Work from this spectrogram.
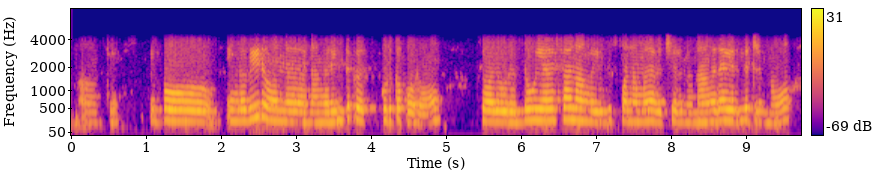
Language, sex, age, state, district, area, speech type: Tamil, female, 18-30, Tamil Nadu, Tiruvallur, urban, conversation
